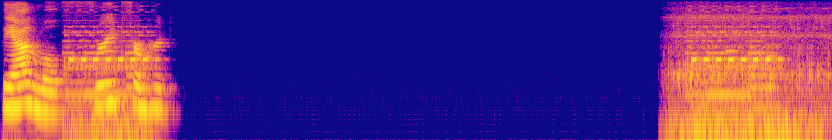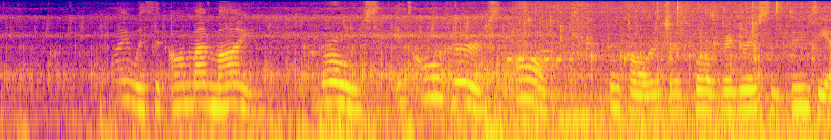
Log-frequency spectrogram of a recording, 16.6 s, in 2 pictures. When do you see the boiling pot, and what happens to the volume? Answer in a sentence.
You can hear the boiling pot from 6.6 to 16.6 s, getting louder.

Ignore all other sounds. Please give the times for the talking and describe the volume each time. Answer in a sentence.
The talking can be heard briefly from 0.0 to 1.6 s; and from 9.4 to 16.6 s, at a steady volume.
